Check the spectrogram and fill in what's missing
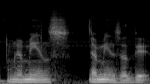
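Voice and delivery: ordinary delivery, nothing marked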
